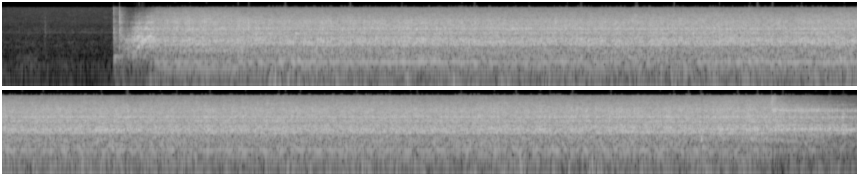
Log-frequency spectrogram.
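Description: A lathe-type machine trims a saddle pipe stem tenon to length, running as a steady, loud, high whirring drone that starts abruptly and holds evenly for over twenty seconds with no talking.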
